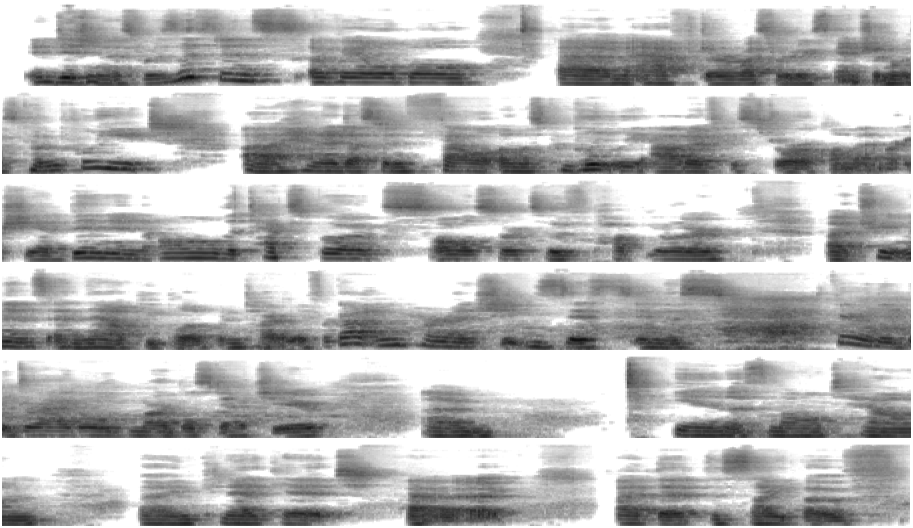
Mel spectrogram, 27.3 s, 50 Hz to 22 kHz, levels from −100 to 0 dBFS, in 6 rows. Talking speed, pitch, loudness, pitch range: 135 wpm, 155 Hz, -23 LUFS, 150-190 Hz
